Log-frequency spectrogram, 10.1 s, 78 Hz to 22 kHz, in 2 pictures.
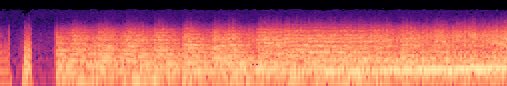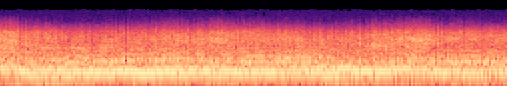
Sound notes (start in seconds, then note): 0.3 thrilling music; 3.5 cars revving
